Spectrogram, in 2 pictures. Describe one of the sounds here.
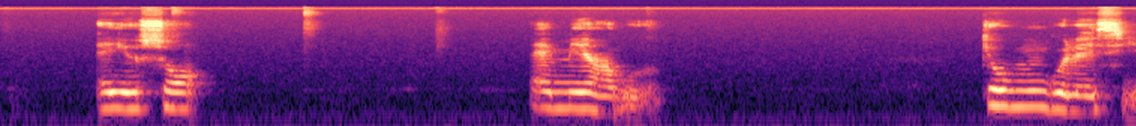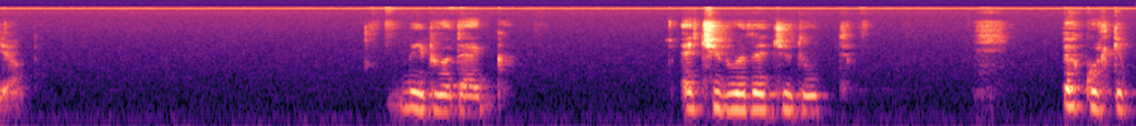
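A woman speaks calmly close by, in short phrases with pauses.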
